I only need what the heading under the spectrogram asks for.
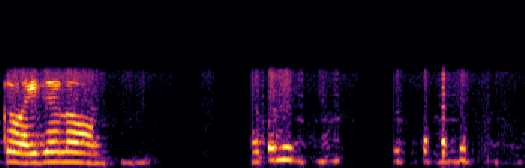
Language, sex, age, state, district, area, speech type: Telugu, female, 30-45, Andhra Pradesh, Vizianagaram, rural, conversation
